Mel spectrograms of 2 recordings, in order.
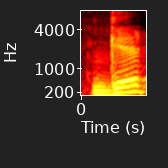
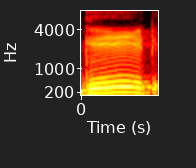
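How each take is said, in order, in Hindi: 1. स्वर छोटा और झटके से बोला गया है। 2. स्वर लंबा और खिंचा हुआ बोला गया है। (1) "गेट नहीं पढ़ रहे" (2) "यानी लंबी"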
